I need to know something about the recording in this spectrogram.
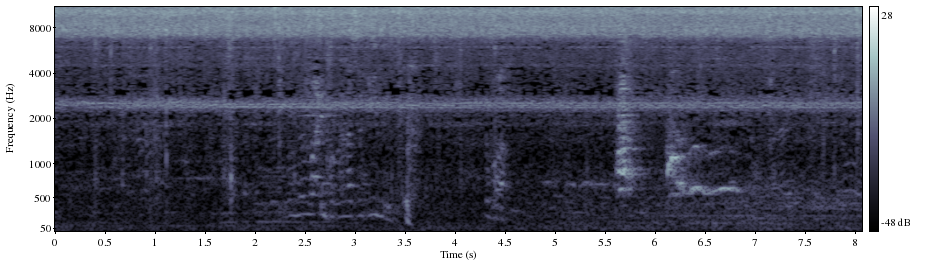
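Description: Boxing gloves landing during sparring: a few sharp smacks, the loudest a little past halfway, over faint voices and a steady hiss.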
